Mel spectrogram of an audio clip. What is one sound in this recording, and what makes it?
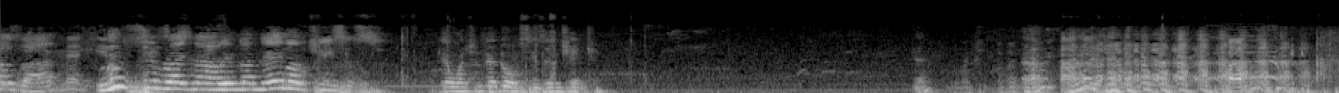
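A man speaks with fervour through a microphone and loudspeakers.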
